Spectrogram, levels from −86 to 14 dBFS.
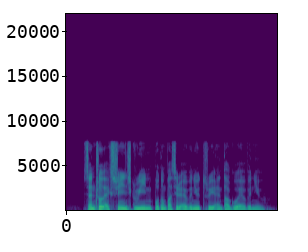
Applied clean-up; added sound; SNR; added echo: none; none; none; none.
